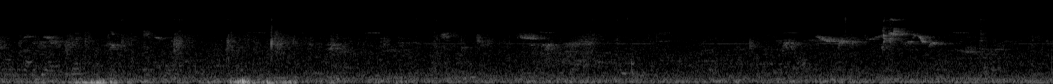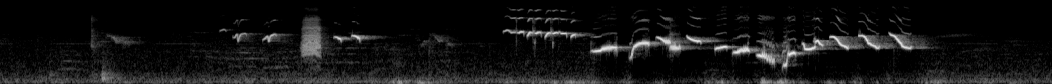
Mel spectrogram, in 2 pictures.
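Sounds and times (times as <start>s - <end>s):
bird rapid swooping song: 15.6s - 19.9s
bird whistled notes: 15.6s - 19.9s.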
